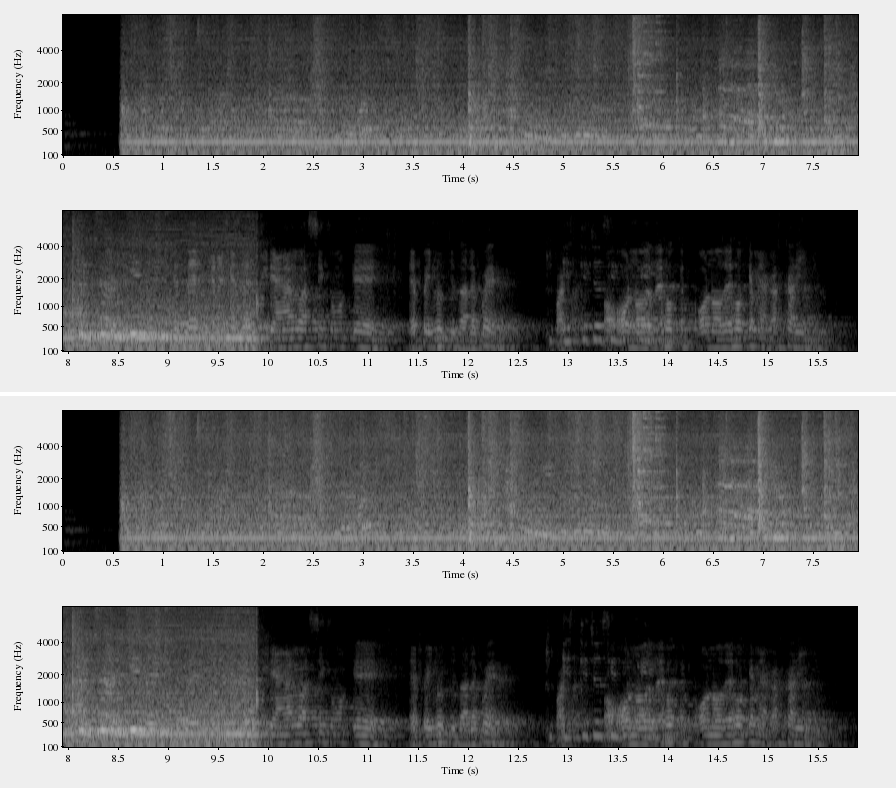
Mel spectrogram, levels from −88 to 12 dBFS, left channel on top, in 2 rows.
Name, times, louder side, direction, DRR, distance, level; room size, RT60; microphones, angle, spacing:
voice 1, 0.6-8.5 12.8-14.1, equal, 30° right, 0 dB, 4.3 m, -53 dB
sound 1, 0.6-9.9, right 2 dB, 45° right, 1.2 m, -33 dB
voice 2, 7.8-8.6 9.0-12.3 12.9-13.0 13.4-14.0 14.3-15.5, equal, 50° left, 1 dB, 4.5 m, -46 dB
26.0 x 9.9 x 5.5 m, 1.0 s
head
